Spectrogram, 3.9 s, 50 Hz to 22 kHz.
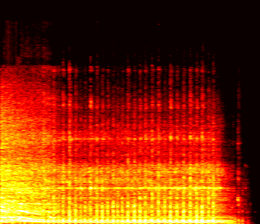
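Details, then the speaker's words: Stihl 025 chainsaw after carburetor and fuel line replacement; crisp, steady high-revving two-stroke buzz with even firing, then clean shutoff. Runs great. "Runs great."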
